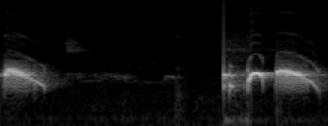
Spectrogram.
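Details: A spotted dove calling its companions. A falling coo fades out, followed by a pause, a sharp click, then a fresh cooing phrase with quick rising and falling notes that end in a drawn-out, descending coo.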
